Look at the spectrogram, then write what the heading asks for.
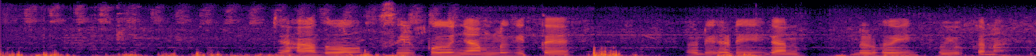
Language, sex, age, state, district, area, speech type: Santali, female, 45-60, West Bengal, Uttar Dinajpur, rural, spontaneous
